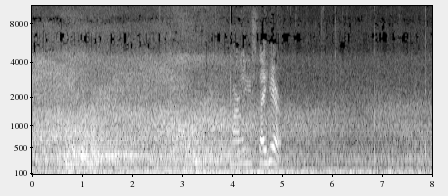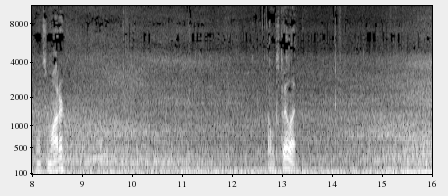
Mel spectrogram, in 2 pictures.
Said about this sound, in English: Here comes a train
